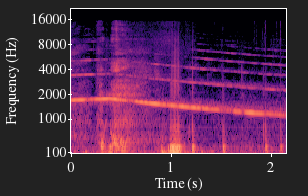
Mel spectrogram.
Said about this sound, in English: We'll let the sirens pass.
